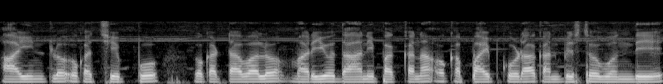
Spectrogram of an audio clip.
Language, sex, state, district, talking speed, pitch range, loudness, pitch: Telugu, male, Telangana, Mahabubabad, 125 wpm, 120-130 Hz, -16 LUFS, 125 Hz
